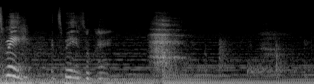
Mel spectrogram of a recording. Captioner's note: sighs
